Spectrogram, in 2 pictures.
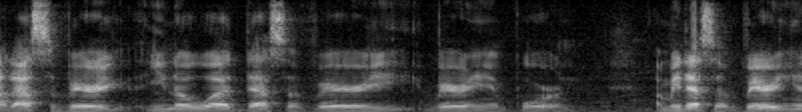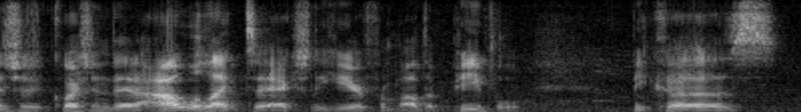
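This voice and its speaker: Low-voiced man, easygoing chat. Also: a little hiss or hum. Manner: easygoing, thinks aloud, loose and informal. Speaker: language-learning channel host answering viewer questions. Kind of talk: casual unscripted chat. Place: filming himself on camera at home. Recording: dull lo-fi recording.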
